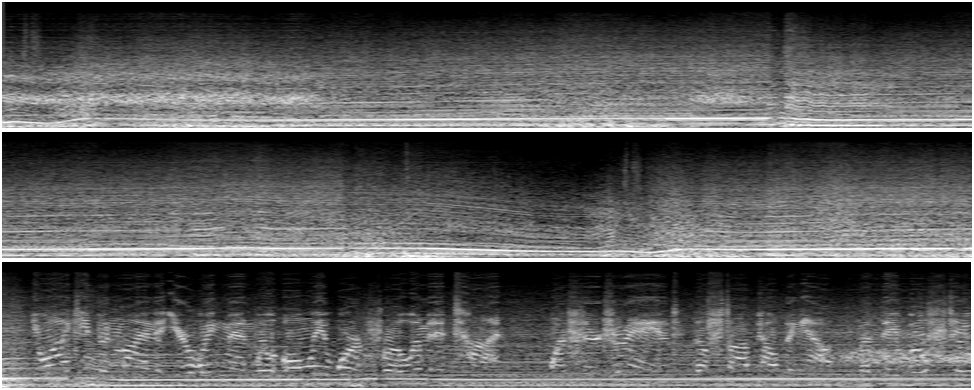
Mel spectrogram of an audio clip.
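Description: A car engine roars at high revs, rising and falling as the gears shift.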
